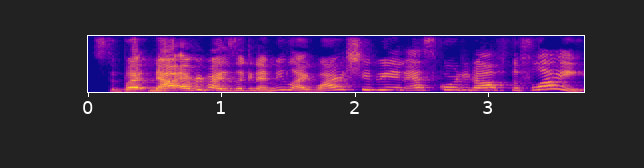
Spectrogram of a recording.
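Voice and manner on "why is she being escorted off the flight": high, louder mock gossip; scandalized onlookers. Passengers watch her leave the plane, scandalized mock question. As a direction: voice the nosy passengers, pitched up.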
